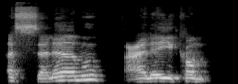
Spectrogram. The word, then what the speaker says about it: Assalamu alaikum: People say it wrong. We need to make sure that we say salam properly. Assalamu alaikum. Right? Assalamu alaikum.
